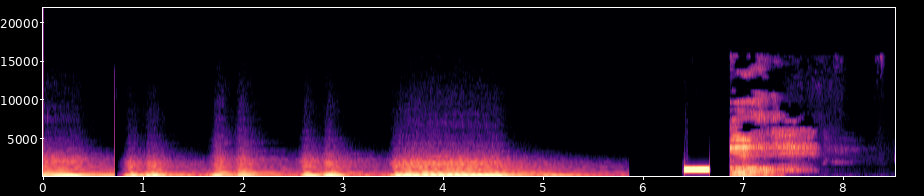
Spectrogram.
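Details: Low, bowed-sounding groaning notes in four short swells and one long one, then a brief electronic beep and a short swishing sweep; no animal voice.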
